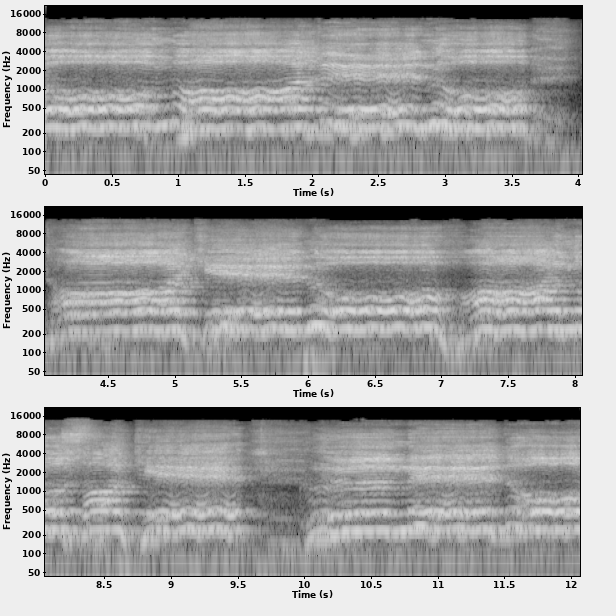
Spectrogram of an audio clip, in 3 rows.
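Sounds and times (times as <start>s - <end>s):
chorus chanting in unison: 0.0s - 12.0s.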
